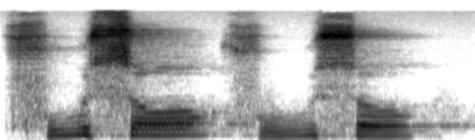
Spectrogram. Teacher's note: die Spindel fuso, fuso mit stimmlosem S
